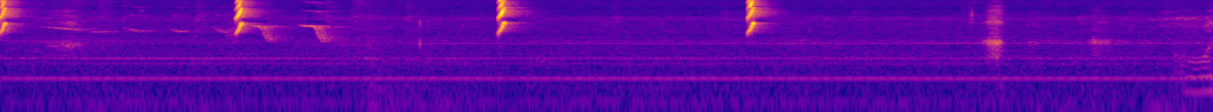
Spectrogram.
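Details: A female Noisy Miner fledgling, possibly fledged prematurely, in a backyard and perched on a person, gives three sharp, high, squeaky chirps about two seconds apart after some faint chatter, over a steady low hum.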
